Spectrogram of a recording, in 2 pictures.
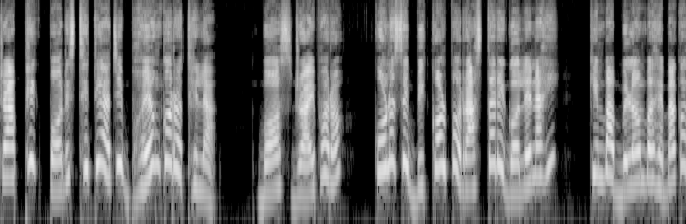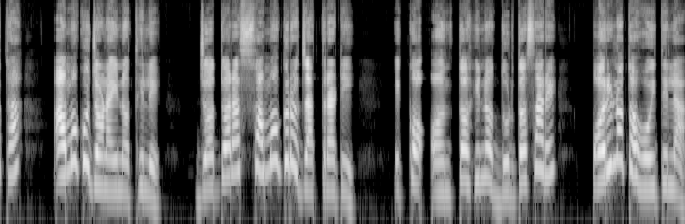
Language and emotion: Odia, angry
